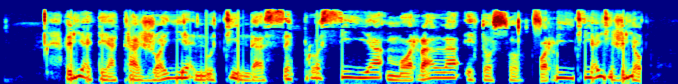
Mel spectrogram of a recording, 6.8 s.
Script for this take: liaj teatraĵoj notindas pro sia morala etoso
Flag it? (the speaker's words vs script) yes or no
yes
